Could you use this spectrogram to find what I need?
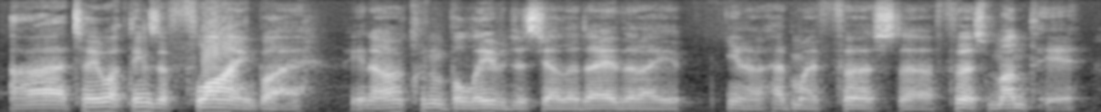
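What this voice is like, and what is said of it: Australian accent. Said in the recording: “is that an Alabama accent I hear? ... It's Australian.”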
